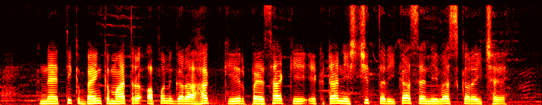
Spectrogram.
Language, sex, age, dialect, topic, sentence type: Maithili, male, 18-24, Eastern / Thethi, banking, statement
